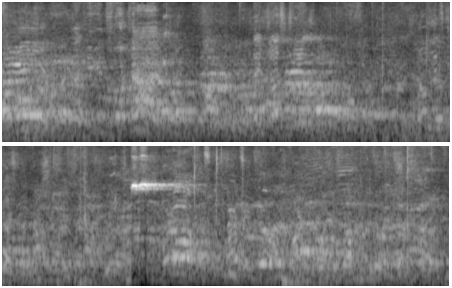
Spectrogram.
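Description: Shoes squeak on a rubber mat.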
